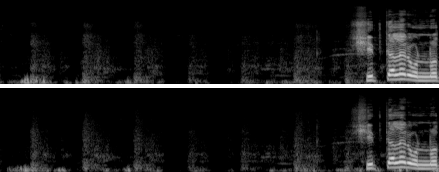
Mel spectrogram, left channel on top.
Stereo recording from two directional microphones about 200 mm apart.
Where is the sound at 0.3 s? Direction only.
25° left (ahead or behind).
